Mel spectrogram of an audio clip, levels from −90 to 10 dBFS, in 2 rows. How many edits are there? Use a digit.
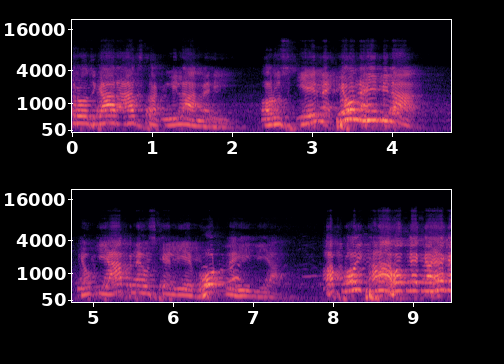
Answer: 0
